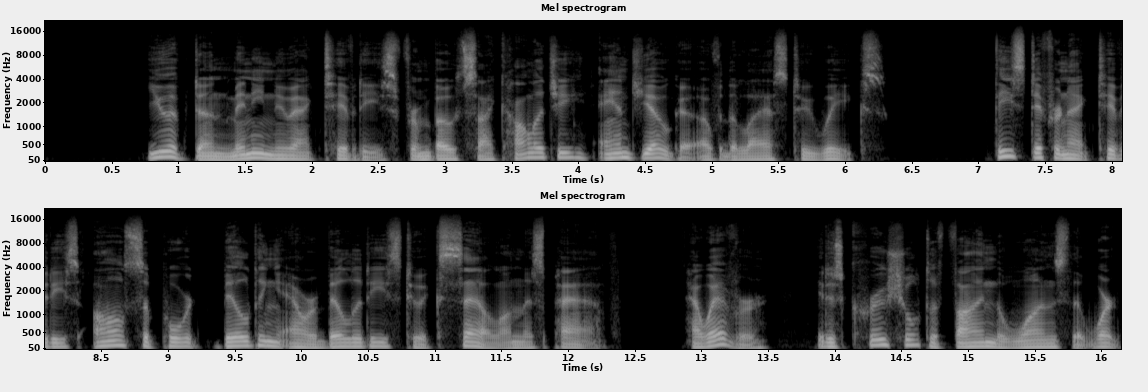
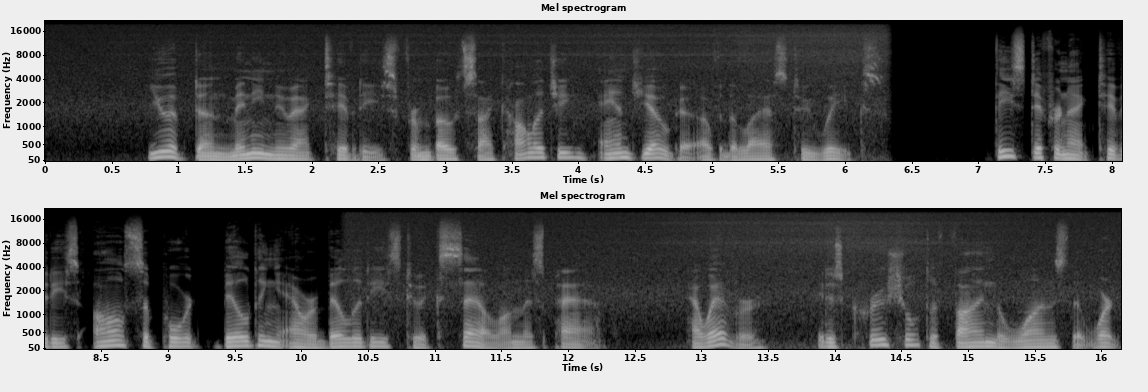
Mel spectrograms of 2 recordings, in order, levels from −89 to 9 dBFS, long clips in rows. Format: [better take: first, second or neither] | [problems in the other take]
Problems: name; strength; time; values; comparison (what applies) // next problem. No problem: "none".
first | hiss; noticeable; until 6.5 s and from 10 s on; 20 dB below the speech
